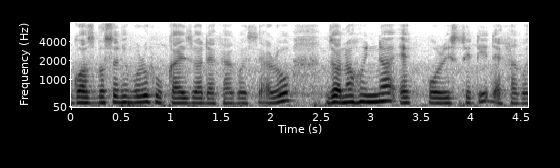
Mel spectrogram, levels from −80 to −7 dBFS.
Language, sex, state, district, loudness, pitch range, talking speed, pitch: Assamese, female, Assam, Kamrup Metropolitan, -16 LUFS, 180-215 Hz, 155 wpm, 195 Hz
